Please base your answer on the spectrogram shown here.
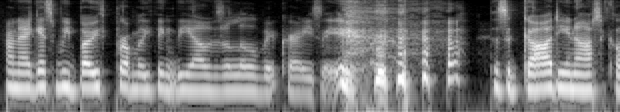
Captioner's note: laughs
